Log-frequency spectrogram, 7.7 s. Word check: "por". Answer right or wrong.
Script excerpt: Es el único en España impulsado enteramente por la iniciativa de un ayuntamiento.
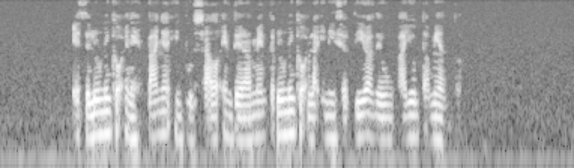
wrong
